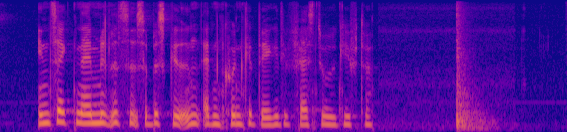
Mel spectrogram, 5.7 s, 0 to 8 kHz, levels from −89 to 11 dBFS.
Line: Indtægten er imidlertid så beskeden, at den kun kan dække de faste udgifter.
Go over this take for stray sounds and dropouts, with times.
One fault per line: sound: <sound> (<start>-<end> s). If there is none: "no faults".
sound: thud (4.6-5.0 s)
